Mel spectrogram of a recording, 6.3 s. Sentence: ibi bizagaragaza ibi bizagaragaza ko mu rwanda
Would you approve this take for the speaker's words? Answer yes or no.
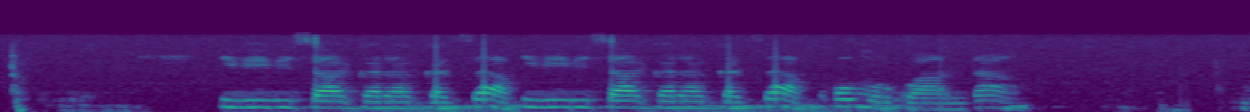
yes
